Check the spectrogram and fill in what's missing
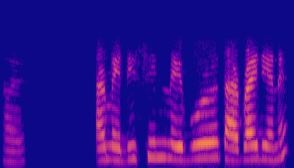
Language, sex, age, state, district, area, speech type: Assamese, female, 18-30, Assam, Sonitpur, rural, conversation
